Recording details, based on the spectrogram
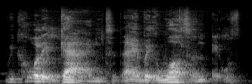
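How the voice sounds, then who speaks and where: A British man in his fifties, a community organiser, tells stories in an interview and animatedly acts out the voices of people he quotes. His voice is low and moderately paced. The echoey room recording has a little hiss or hum.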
